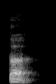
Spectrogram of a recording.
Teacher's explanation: That's a much louder sound, so that's voiced.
